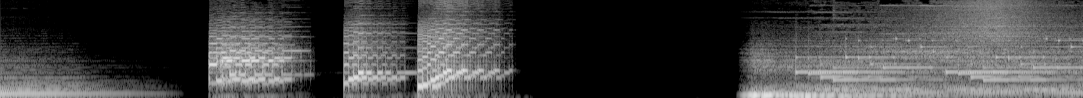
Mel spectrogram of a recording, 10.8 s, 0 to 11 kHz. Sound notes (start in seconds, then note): 3.4 8-bit video game sounds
